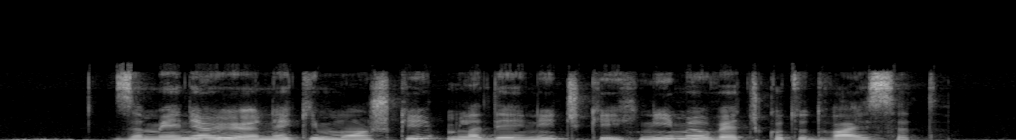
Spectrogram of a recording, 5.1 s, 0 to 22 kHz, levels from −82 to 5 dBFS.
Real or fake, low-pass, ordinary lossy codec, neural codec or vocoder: real; 10.8 kHz; Opus, 32 kbps; none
